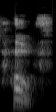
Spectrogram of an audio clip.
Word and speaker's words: Hopf: some negative feedback my my last name's pronounced ho H like it's hopf yeah ho and it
